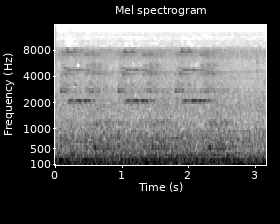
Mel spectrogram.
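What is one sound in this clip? Short electronic beeps chime from a video game menu.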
